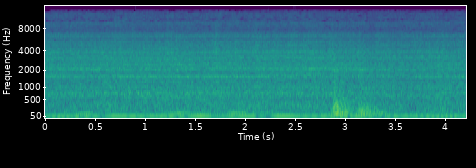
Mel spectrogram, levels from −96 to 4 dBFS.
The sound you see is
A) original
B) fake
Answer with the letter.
A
